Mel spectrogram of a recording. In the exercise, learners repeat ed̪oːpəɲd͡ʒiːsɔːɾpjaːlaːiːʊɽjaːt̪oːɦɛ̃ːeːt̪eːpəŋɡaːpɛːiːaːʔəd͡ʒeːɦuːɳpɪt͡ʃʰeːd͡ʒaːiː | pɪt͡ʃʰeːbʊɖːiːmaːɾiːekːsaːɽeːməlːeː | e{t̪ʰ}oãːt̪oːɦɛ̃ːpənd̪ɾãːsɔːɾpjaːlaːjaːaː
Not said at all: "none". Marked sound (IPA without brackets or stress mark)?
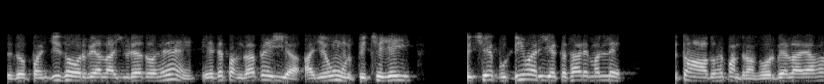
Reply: t̪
